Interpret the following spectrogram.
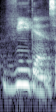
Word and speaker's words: vegan: sound CT strict and then we have vegan so make sure we're doing the vibrating vvvv sound followed by e v and then the second syllable is a soft one so we have schw guns almost sounds like there's no vowel at all so we say gnz vegans make sure that's a vibrating z sound not vegans but vegans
